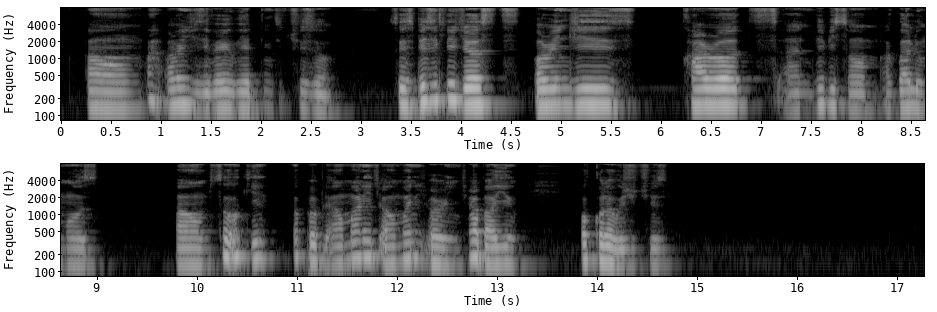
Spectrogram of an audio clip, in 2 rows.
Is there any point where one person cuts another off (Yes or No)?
No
